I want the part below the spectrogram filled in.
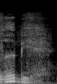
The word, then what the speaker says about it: Verbier: It's a place called Verbier. I think I'm pronouncing that correctly. – Verbier.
